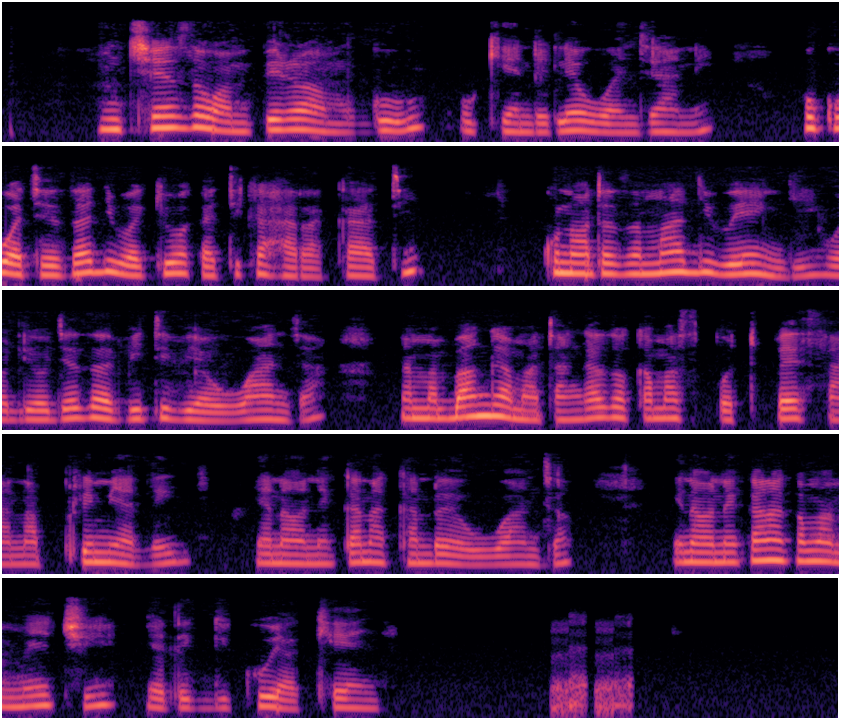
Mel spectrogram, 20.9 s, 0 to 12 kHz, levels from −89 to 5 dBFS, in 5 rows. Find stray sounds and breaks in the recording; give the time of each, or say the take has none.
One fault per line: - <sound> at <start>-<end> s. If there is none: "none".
- laugh at 19.5-19.9 s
